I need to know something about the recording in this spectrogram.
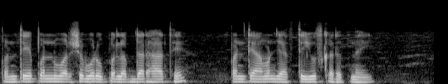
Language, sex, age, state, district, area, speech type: Marathi, male, 30-45, Maharashtra, Nagpur, rural, spontaneous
